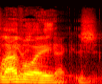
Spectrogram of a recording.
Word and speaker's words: Slavoj: Old how do you pronounce, I always say Slavoj. – It's Slavoj. I think it's Slavoj.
